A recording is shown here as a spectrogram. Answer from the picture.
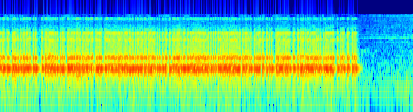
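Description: Bench grinder wheel grinding the end of a dense metal bar, presented as uranium or plutonium, throwing sparks off the pyrophoric metal. It is a steady grinding sound that starts sharply and cuts off shortly before the end.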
